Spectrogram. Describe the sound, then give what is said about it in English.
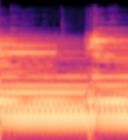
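A sustained, distorted electric guitar chord rings out steadily, with faint clicks as the pickup selector is flipped through in-between tones using two pickups at once and the tone turns brighter, while the volume stays level with no dropout. “And for guitar players, you'll know what I'm talking about, because when you go through some of these in-between tones, when you're using two pickups at once, the volume drops. But on this one, listen.”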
